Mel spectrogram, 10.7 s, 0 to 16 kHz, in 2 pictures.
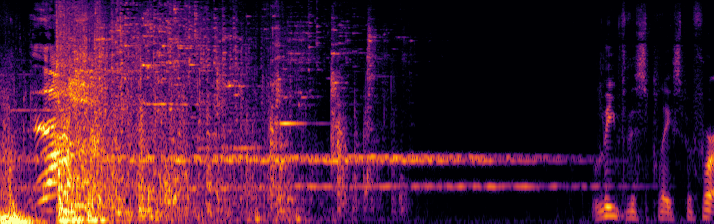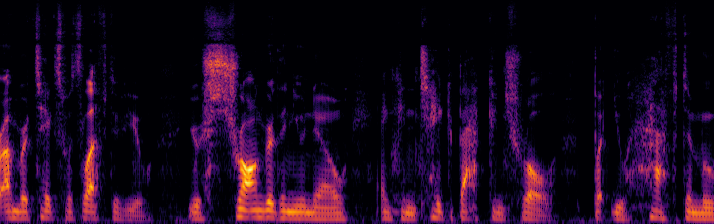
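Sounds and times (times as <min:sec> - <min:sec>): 
crystal ball being smashed: 0:00.0 - 0:04.9
tinkling shards of a smashed crystal ball: 0:00.4 - 0:04.9
speech: 0:04.5 - 0:10.6.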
